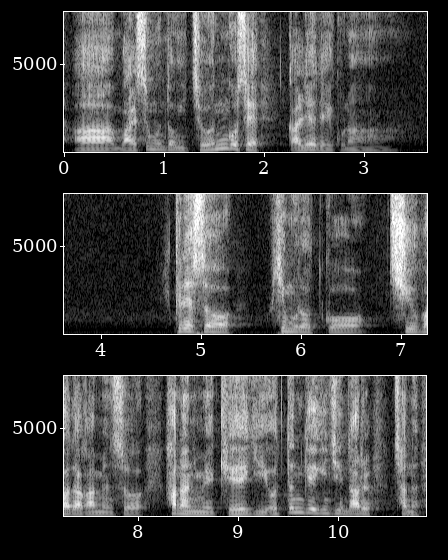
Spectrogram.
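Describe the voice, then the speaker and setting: A middle-aged male pastor giving an emphatic sermon with the odd joke. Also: fairly high pitch. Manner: animated, emphatic preaching with jokes.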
